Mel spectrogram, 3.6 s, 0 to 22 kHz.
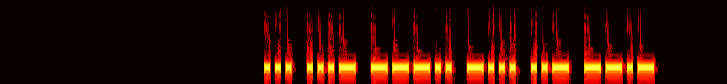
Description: Morse code, heard as a keyed tone, about 44 wpm, 700 Hz. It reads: SV8BUQ
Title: DXCC-100 Call Signs - 6 Characters - 45wpm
